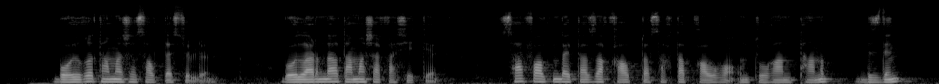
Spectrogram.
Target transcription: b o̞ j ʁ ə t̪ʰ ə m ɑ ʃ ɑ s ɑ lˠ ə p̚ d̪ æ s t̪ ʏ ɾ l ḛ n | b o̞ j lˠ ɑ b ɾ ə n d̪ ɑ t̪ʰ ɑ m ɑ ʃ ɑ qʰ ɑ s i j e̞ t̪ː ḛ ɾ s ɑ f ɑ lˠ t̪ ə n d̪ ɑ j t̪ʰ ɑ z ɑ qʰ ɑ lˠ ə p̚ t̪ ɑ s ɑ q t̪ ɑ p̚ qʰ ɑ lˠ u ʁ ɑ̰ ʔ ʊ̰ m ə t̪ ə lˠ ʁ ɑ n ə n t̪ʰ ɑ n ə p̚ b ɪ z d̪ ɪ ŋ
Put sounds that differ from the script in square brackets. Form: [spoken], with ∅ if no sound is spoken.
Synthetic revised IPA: b o̞ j ʁ ə t̪ʰ [ɑ] m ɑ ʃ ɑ s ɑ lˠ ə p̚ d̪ æ s t̪ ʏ ɾ l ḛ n | b o̞ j lˠ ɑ [∅] ɾ ə n d̪ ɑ t̪ʰ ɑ m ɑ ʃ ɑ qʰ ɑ s i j e̞ t̪ː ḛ ɾ s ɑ f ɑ lˠ t̪ ə n d̪ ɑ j t̪ʰ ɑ z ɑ qʰ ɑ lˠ ə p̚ t̪ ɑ s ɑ q t̪ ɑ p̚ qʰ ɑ lˠ u ʁ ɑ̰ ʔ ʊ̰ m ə t̪ ə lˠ ʁ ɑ n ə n t̪ʰ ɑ n ə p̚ b ɪ z d̪ ɪ ŋ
